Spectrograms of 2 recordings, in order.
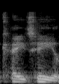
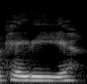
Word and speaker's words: Katie: Mountain oh okay Katie I thought you said KT like as in Greenland quter I was like that's a very late dinner for her yeah no Katie um I don't tend to pronounce my D's very harshly or very very strongly so I understand okay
